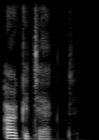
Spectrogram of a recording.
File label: "architect", us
